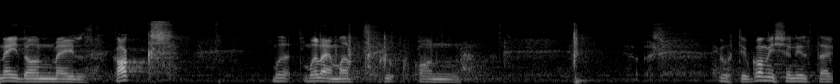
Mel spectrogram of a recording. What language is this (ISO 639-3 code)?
est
